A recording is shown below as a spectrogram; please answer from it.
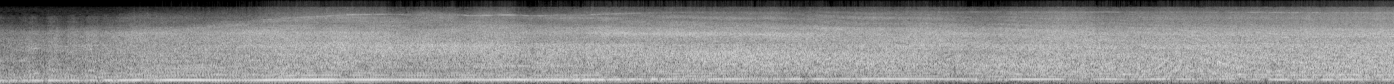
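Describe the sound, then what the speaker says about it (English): A modified pulling tractor at a county fair tractor pull roars at full throttle, a loud, steady, close engine drone that holds high revs without a break. "Good run for BJ Wilkins with that tractor he calls Bull Ride"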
